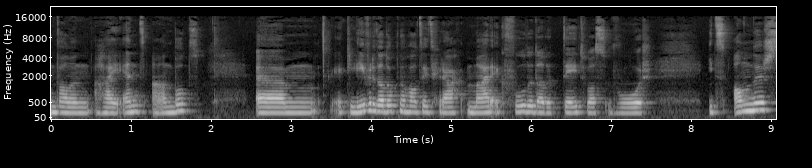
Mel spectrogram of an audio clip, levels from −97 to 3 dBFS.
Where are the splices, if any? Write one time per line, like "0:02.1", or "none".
0:02.4
0:03.5

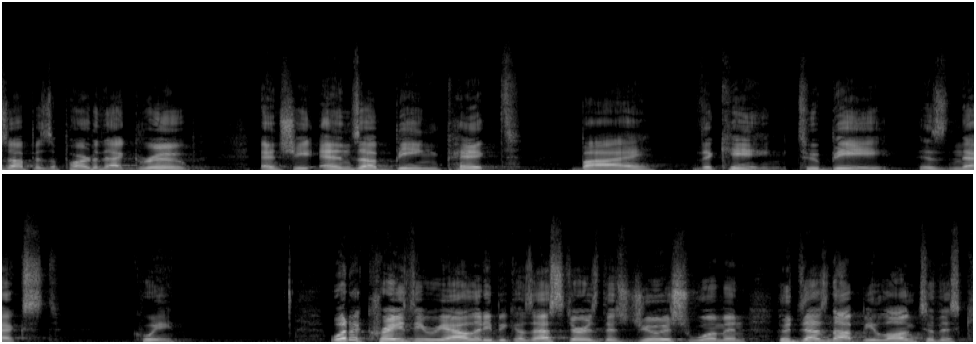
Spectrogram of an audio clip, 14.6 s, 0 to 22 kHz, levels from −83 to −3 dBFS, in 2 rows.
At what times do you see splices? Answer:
0:05.9

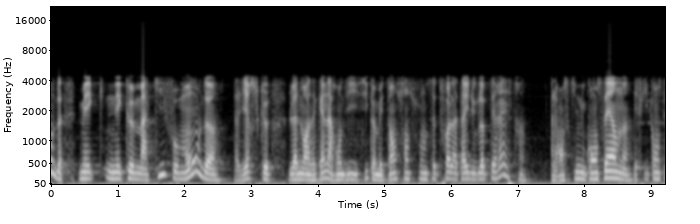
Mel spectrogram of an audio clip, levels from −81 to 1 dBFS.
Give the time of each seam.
0:02.7

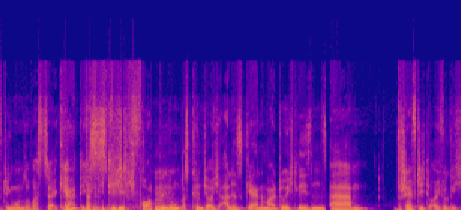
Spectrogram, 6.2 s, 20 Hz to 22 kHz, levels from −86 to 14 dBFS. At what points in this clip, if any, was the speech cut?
0:02.4
0:04.3

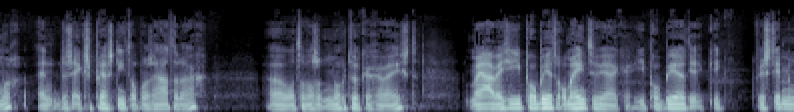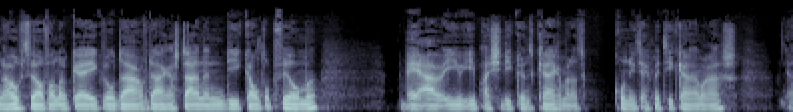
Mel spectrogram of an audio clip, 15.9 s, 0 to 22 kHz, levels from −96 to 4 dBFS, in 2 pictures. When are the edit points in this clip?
0:06.9
0:12.7

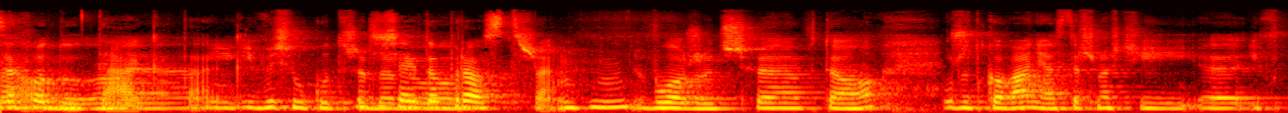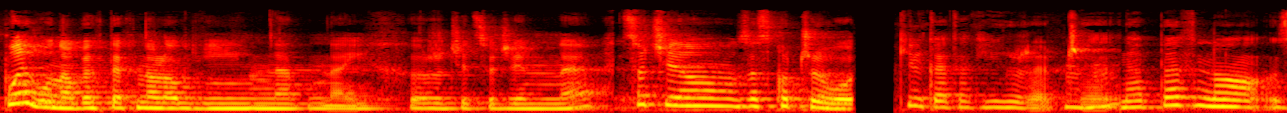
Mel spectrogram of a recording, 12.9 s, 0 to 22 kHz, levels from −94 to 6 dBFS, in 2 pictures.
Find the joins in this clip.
0:04.7
0:07.7

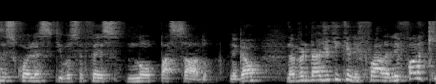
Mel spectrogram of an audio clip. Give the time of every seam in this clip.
0:02.8

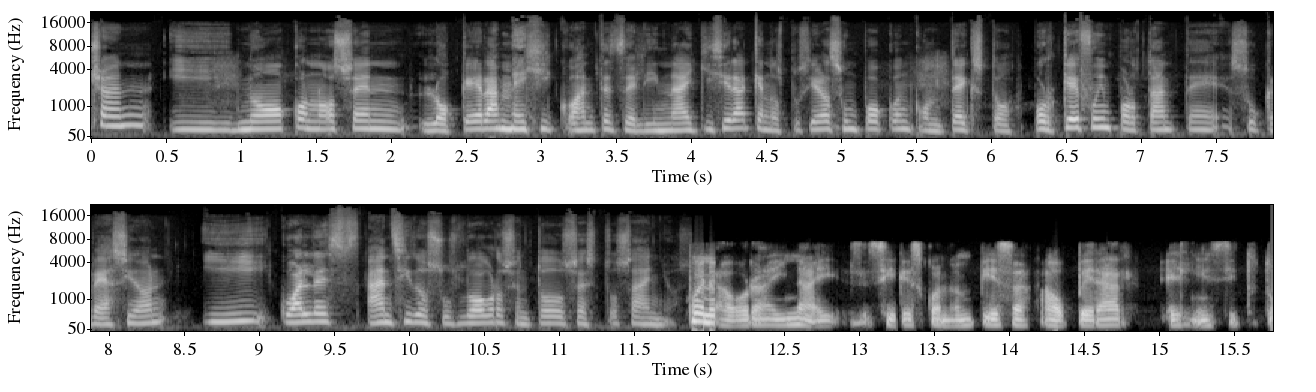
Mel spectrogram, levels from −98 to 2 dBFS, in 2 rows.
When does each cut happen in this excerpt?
0:12.0
0:13.2

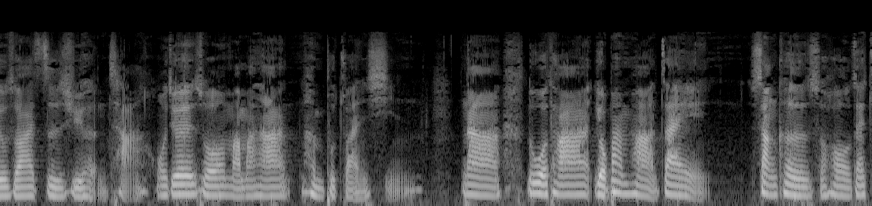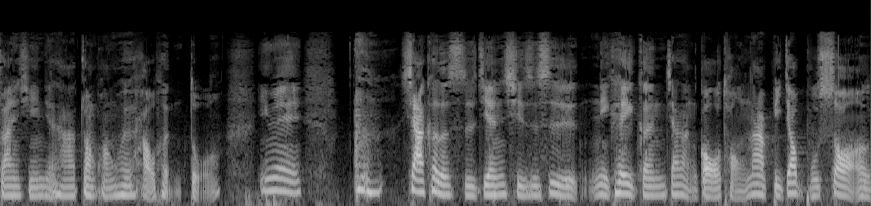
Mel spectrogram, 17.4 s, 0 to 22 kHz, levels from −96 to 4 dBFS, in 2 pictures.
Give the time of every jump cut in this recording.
none

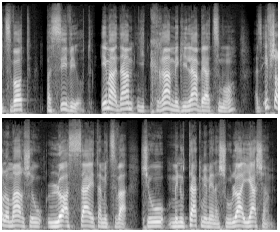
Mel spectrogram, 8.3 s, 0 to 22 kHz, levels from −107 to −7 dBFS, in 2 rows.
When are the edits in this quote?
0:01.4

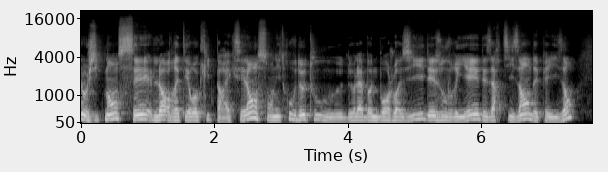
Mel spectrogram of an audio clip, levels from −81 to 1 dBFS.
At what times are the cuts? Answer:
none

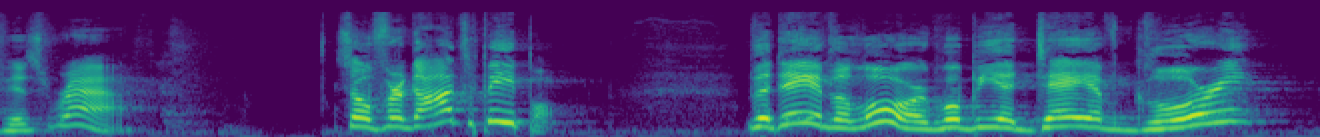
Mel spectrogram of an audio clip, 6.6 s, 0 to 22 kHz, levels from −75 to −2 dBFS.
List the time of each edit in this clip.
none

